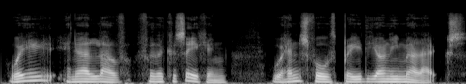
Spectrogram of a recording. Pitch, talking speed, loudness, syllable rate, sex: 125 Hz, 165 wpm, -16 LUFS, 4.7 syllables/s, male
